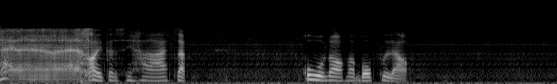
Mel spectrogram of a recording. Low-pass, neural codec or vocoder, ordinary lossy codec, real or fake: 5.4 kHz; autoencoder, 22.05 kHz, a latent of 192 numbers a frame, VITS, trained on many speakers; none; fake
